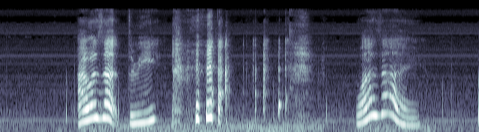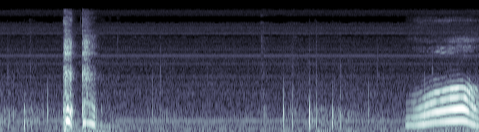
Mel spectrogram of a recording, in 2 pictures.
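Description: A young woman squeals and laughs excitedly into a microphone.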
